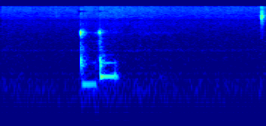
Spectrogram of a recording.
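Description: Two short electronic beeps in quick succession, the second higher in pitch, a notification-style two-note tone, against an otherwise near-silent room.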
